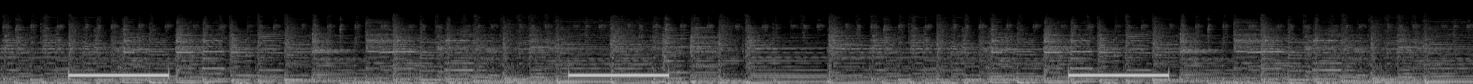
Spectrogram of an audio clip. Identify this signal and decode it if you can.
Ringback tone (Europe, 425 Hz).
